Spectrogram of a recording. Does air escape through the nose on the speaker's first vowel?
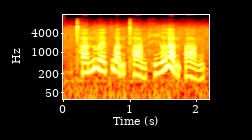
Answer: no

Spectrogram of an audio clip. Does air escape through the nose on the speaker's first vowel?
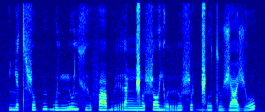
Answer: no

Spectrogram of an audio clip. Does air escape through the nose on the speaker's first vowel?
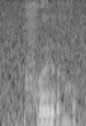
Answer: yes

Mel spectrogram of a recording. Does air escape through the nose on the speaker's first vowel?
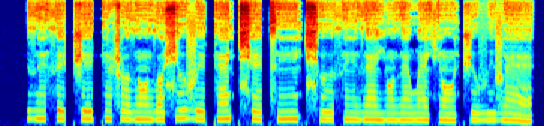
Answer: yes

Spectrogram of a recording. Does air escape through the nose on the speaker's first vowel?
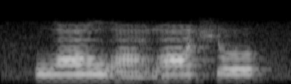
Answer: yes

